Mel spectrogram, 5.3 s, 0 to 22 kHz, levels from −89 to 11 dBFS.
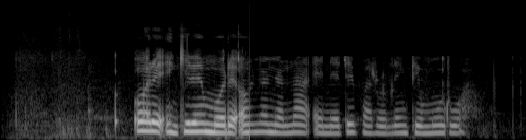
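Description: At 2.50 s the speech abruptly turns dull and boxy, losing everything above 4.1 kHz, and drops by roughly 10 dB. It stays that way to the end. A faint new background noise comes in with it, around 50 dB below the speech, and there is no gap at the change. The likely cause is an input switched to a poorer device, such as another microphone or a headset's call profile, whose narrower band, different tone and own noise floor take over mid-recording.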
